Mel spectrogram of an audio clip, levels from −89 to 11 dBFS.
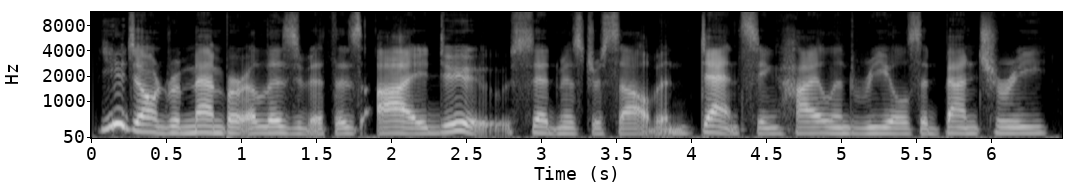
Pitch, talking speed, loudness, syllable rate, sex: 160 Hz, 140 wpm, -19 LUFS, 4.1 syllables/s, female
